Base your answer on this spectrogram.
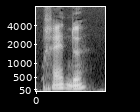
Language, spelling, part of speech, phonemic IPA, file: French, près, adverb / preposition, /pʁɛ/, Fr-près.ogg
- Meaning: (adverb) near (a time or a place); close (to a time or a place); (preposition) attached to, connects a person or an organisation delegated officially to a setting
